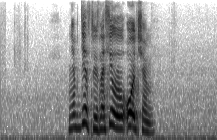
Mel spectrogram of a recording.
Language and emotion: Russian, angry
